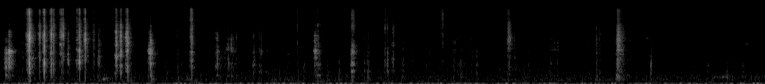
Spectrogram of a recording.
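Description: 3D-printed PLA parts being snapped off their raft: a quick run of sharp cracks and clicks in the first second and a half, then scattered single clicks.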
